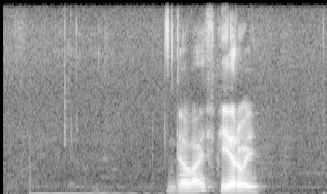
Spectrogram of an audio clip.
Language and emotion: Russian, neutral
